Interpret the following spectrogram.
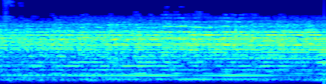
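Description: Music with sustained, ringing bell-like tones over a steady held chord.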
